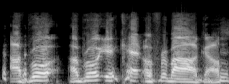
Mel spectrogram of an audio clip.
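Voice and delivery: put-on northern comedian voice. Joking about the leader bringing the Queen a kettle: northern comedian impression. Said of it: "that's the only impression I do".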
